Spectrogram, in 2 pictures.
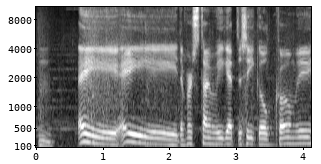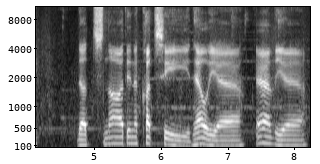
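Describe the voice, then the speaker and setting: Low-voiced young man, offhand gaming commentary. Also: slow pace. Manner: slangy, offhand. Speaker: gamer, playthrough host. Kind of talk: casual gameplay commentary. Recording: game music behind.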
